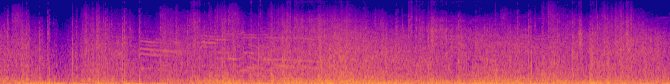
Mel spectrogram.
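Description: Cannon batteries firing in Ultimate General: Civil War at the Fredericksburg battle at Marye's Heights, a dense, continuous rumble of booms and volleys overlapping one another, with a voice speaking faintly beneath.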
